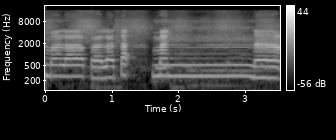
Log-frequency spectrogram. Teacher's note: mengkombinasikan harkat fathah dengan harkat domah disertai monyong bibirnya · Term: ismam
